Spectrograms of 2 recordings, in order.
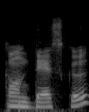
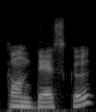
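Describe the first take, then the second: First: Quand links to the next word with a d sound. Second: The same.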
